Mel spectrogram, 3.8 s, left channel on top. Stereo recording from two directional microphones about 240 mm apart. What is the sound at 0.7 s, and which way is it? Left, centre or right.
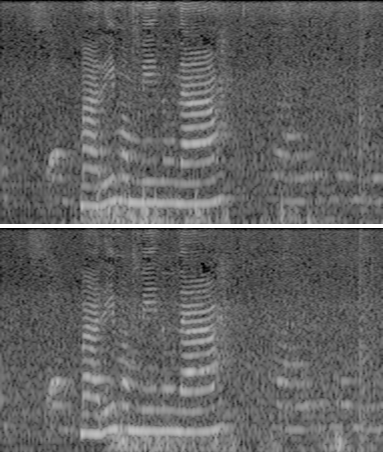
Speech, left.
